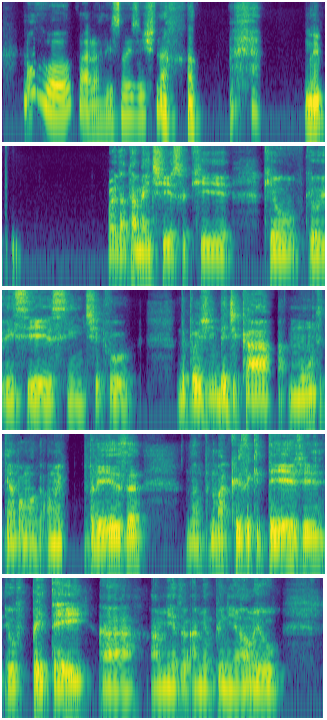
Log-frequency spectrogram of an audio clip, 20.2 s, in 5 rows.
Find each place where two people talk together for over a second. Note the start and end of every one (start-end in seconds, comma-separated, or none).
none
